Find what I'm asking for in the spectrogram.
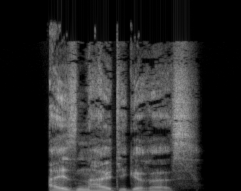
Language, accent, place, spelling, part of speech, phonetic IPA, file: German, Germany, Berlin, eisenhaltigeres, adjective, [ˈaɪ̯zn̩ˌhaltɪɡəʁəs], De-eisenhaltigeres.ogg
- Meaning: strong/mixed nominative/accusative neuter singular comparative degree of eisenhaltig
